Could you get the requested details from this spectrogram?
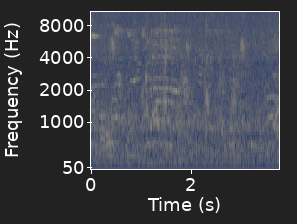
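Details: Caribbean flamingos during baseline activity: a run of nasal, goose-like honking calls with stacked overtones, several overlapping, with thin high whistles from other birds and a constant hum of background noise.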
